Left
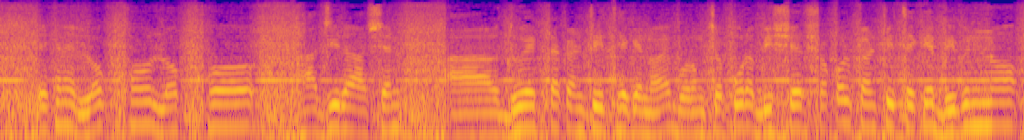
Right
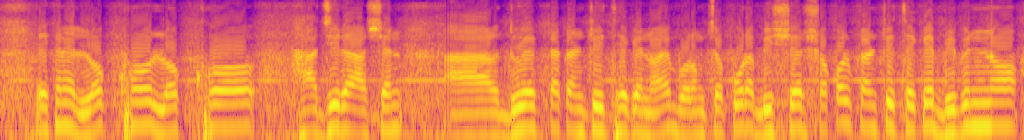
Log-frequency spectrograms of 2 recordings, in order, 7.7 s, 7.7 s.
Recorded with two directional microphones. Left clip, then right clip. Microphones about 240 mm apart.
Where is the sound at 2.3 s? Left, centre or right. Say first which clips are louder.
Right 12 dB; right.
